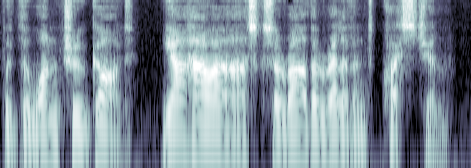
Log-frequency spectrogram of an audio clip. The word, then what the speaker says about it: Yahowah: advance of it occurring yahwah yahwah the proper pronunciation of yahwah our eloah God has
